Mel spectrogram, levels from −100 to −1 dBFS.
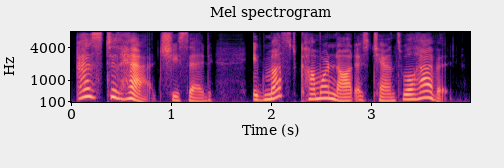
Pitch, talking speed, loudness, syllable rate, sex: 200 Hz, 225 wpm, -20 LUFS, 5.0 syllables/s, female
